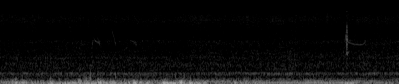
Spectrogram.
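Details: Honey bees waking up after a long winter: a steady low droning hum with several layered tones, broken by gusty low rumbles, and one brief high chirp near the end.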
